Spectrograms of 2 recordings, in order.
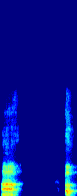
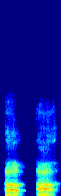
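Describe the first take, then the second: First: "A, a" held open for two beats; long a. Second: "a, a" cut off short and clipped at one beat. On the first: Teacher demonstrating the long Sanskrit vowel after the short one. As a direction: draw out each "A" longer. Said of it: "It becomes two, actually". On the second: Teacher demonstrating the short Sanskrit vowel to the class. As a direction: snap each "a" off quickly. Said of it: "What is a short vowel?". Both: Shown as a demonstration.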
